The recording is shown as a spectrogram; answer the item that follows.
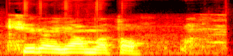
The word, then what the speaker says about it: Kira Yamato: I think I'm pronouncing it right. It's Kira Yamato.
